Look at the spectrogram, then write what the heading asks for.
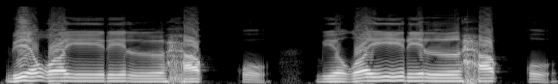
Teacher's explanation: karena dia ada huruf tasydidnya, ditekan dulu qafnya baru ditasydidkan. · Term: qalqalah kubra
